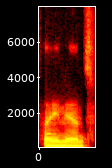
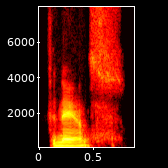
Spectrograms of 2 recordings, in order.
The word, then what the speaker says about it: finance: about them um i'm also curious do you pronounce the first i and finance financial financial and financier as i uh and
